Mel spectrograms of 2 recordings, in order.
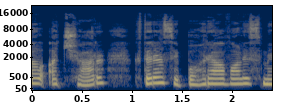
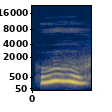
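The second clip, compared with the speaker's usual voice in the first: loud, high moan of pleasure; 9 semitones higher, 10 dB louder than usual. A narrator's reading. Caroline overwhelmed by Simon licking her fingers, moaning. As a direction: let out a wailing "ooh". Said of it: "zaúpěla jsem".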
